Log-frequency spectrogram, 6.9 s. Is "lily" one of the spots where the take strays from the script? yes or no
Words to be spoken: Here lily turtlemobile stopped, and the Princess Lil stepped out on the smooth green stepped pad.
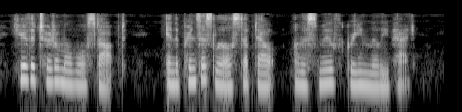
yes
